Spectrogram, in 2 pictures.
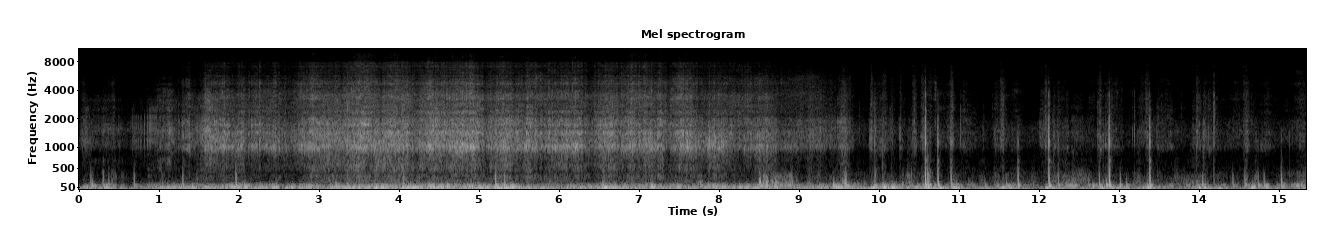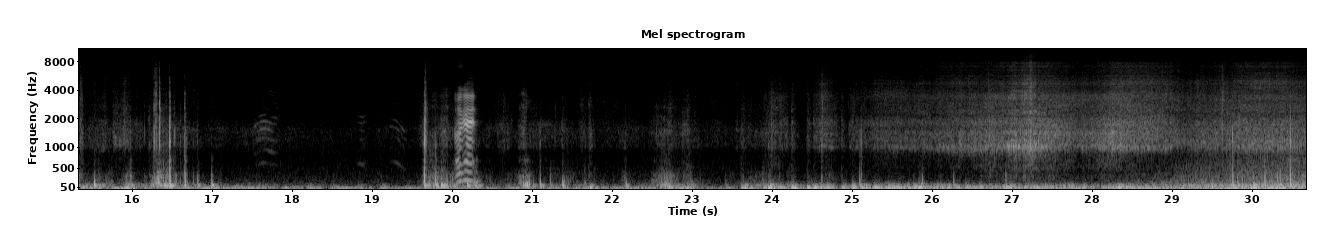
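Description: Snowboard sliding along a packed snow traverse: a steady scraping hiss of the board on snow with wind rumbling on the microphone. Through the middle it turns rougher, with scattered knocks and scrapes, and a short vocal sound comes about twenty seconds in before the smooth sliding hiss returns near the end.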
